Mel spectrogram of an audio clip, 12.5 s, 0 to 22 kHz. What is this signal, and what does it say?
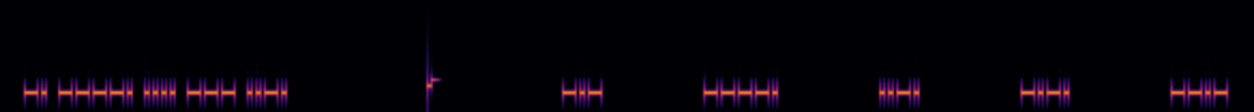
Morse code, heard as a keyed tone, about 28 wpm, spaced as for 12 wpm, 700 Hz. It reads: N9HOF K9FCQ
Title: USA Call Signs - 5 Characters - 8x Character Spacing - 28wpm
